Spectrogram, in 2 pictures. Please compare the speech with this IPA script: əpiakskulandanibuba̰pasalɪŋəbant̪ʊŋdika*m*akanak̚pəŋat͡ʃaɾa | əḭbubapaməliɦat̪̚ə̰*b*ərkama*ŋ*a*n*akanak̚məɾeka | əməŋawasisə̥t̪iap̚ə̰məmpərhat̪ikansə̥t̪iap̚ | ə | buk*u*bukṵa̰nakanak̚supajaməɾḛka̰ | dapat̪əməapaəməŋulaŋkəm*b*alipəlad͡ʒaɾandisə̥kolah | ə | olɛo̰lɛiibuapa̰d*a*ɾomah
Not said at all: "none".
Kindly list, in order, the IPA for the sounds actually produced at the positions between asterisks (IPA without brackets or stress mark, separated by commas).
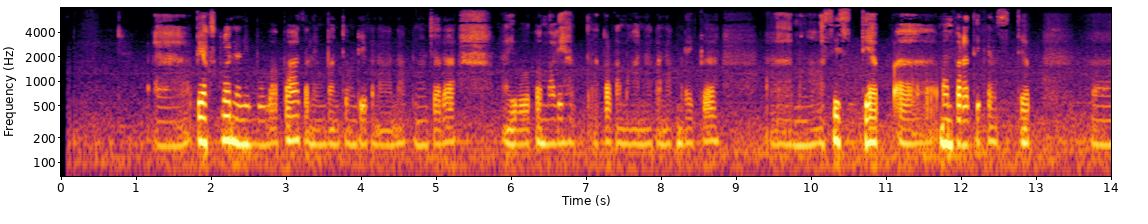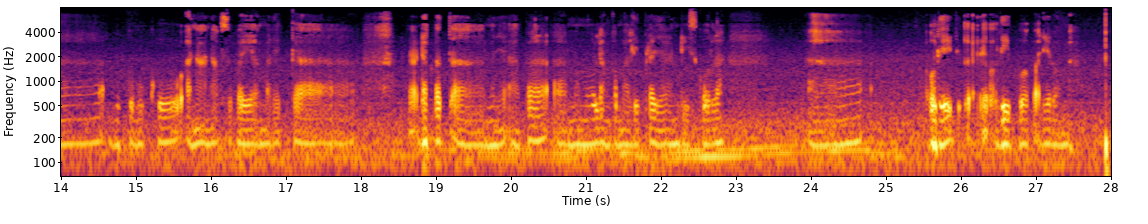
n, p, ŋ, n, u, b, i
